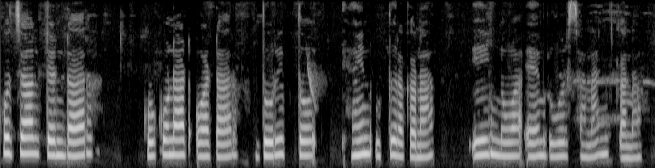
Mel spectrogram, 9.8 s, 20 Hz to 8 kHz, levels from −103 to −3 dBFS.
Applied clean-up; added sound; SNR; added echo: none; none; none; none.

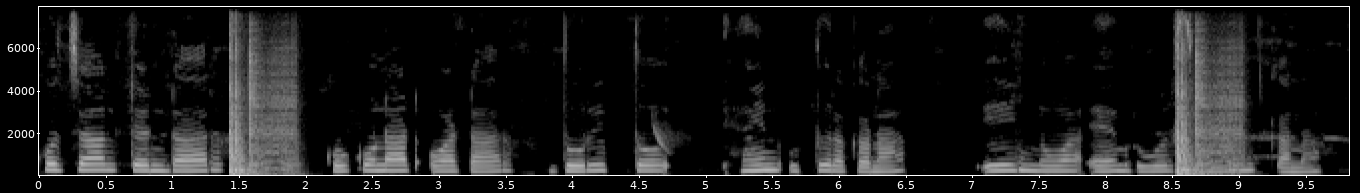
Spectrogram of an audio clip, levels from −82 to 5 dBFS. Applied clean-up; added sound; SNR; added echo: none; Cupboard open or close / Door; -5 dB; none.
